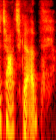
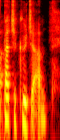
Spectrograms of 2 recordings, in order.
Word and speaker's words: Pecha Kucha: So the type of presentation you guys will be doing is something called a pachachka, or just because of the way it's spelled, a pechakucha.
